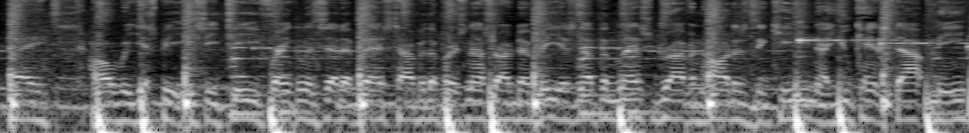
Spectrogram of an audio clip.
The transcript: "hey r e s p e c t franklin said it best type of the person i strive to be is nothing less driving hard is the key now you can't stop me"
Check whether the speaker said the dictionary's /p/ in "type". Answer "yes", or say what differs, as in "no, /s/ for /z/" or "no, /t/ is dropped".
no, /b/ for /p/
